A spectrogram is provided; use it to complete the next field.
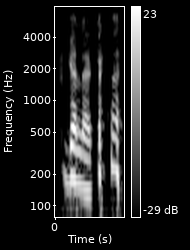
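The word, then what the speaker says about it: Gellért: God on gelert Hill is it Galler or galet it's Gat gallet okay this pronunciation is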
